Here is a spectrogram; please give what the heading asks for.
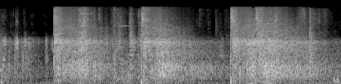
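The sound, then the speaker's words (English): Gunfire from a shooter emptying his weapon at a police officer and patrol car: several loud, sharp shots, each followed by a long, noisy decay that fills the gaps between them. “He's shot after shot at the police officer.”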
